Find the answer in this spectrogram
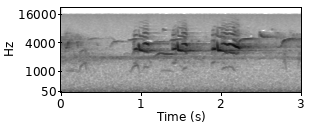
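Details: Song thrush delivering separate whistled phrases in its strident, far-carrying style. Two loud, clear phrases come about a second apart, then fainter trailing notes, with a soft hiss of background noise.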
